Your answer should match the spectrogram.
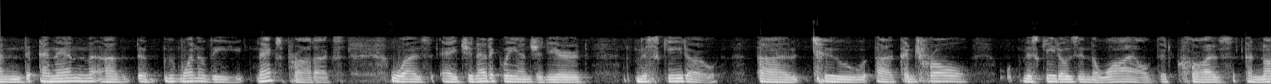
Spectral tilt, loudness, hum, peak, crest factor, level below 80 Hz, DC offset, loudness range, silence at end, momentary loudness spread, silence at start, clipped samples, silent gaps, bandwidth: -10 dB/octave; -14 LUFS; none; 0 dBFS; 12 dB; -48 dBFS; under 0.1%; 2 LU; 0 s; 10 LU; 0 s; under 0.1%; none; 3.8 kHz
